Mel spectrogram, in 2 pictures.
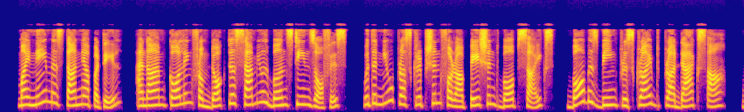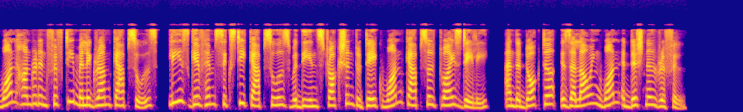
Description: Practice Taking Verbal Prescriptions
